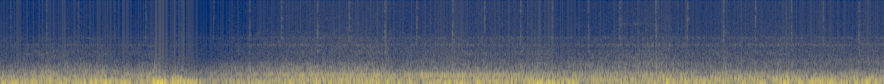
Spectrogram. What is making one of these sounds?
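Wind buffets through an open car window.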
